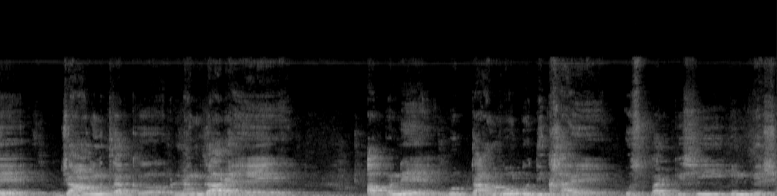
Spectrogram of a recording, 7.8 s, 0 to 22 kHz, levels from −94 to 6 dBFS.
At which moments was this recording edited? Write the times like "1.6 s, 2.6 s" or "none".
none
